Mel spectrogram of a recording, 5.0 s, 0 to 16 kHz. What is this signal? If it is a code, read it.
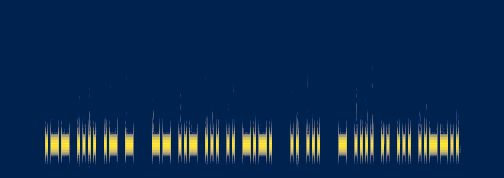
Morse code, heard as a keyed tone, about 46 wpm, 700 Hz. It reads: WHAT MUSIC IS THIS?
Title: Sentences from Top 1000 Words - Review Part 1 - 45wpm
